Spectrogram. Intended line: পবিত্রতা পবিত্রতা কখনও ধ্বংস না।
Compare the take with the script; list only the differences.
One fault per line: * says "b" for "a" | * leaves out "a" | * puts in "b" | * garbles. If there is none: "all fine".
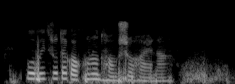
* leaves out "পবিত্রতা"
* puts in "হয়"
